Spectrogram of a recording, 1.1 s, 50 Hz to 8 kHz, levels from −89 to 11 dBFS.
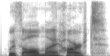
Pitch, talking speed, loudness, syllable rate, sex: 150 Hz, 215 wpm, -15 LUFS, 4.3 syllables/s, male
